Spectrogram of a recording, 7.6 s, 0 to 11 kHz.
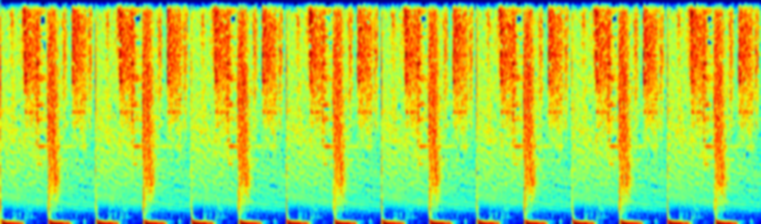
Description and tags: clubgroove 1 - 4 bars
The sound are being made with VST Morphine,Synplant,Massive and toxic biohazzard.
